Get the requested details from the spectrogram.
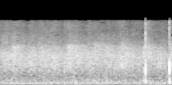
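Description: An audience applauds in a steady, dense wash of clapping, fairly soft throughout, with two sharper single claps popping out near the end. No one speaks.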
